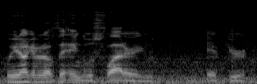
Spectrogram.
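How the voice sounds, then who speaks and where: A man's voice: sits low, very fast, fairly bright tone, poor audio. A man chatting casually in a car, joking and swearing, recorded on a phone. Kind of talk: casual chat. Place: inside a parked car. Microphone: hand-held phone. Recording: phone audio with clear background noise.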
